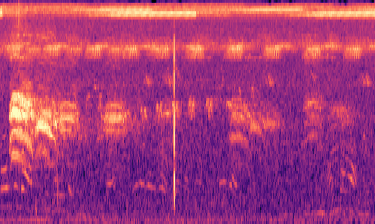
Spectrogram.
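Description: Birds calling: a series of short, harsh calls every half second or so, faint, over a steady high-pitched whine. There is one sharp click about two and a half seconds in.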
